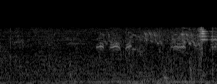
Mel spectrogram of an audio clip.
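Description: Faint birds chirping in the background ambience, a run of short chirps in the second half over a low steady hum.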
